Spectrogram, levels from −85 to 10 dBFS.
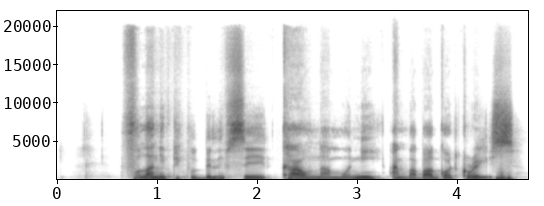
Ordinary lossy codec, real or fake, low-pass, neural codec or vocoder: none; fake; none; autoencoder, 48 kHz, 32 numbers a frame, DAC-VAE, trained on Japanese speech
